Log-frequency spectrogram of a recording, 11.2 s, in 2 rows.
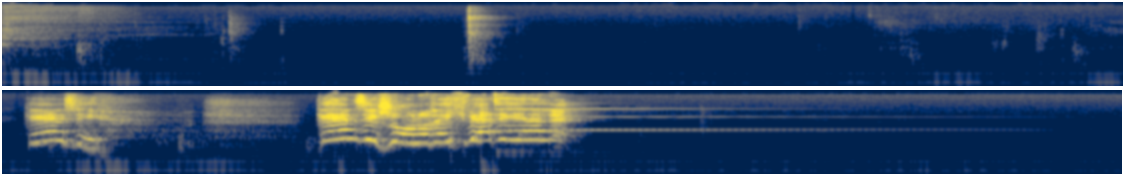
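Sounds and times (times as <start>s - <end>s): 
speech: 5.7s - 6.2s, 7.5s - 8.6s
bell ringing: 8.0s - 10.9s.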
